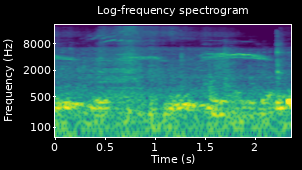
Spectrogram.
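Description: A racing pigeon coos softly nearby in a few low, rolling phrases, with light background noise and no talking.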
